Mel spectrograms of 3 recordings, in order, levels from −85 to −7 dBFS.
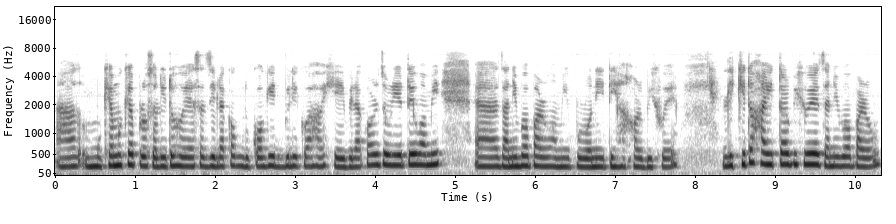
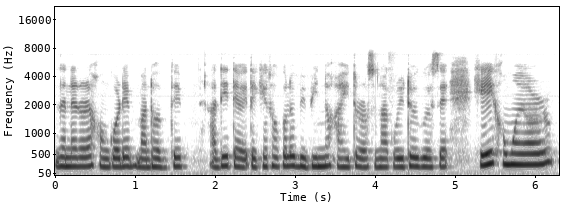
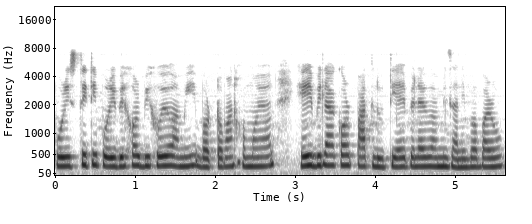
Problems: background sounds at intervals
